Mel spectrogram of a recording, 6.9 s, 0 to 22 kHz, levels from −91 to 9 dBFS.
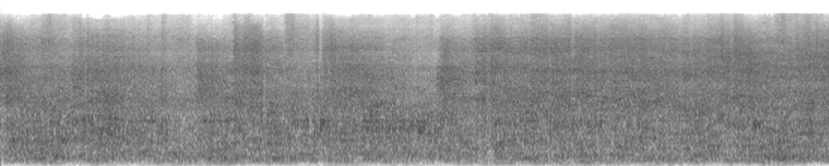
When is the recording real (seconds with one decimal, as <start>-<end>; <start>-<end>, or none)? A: none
